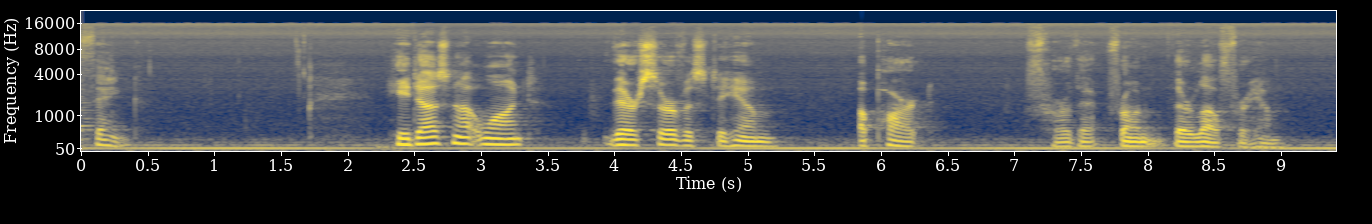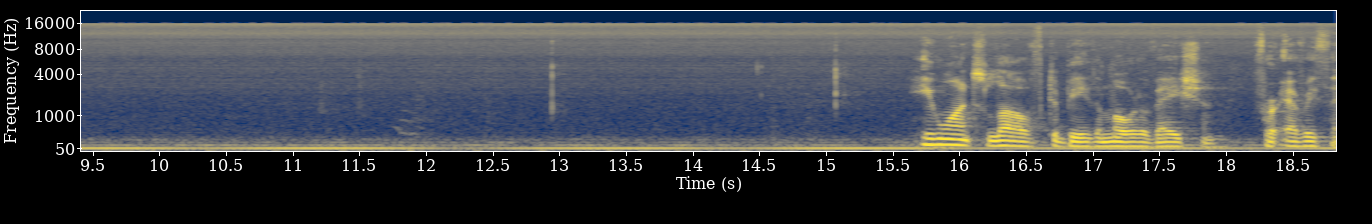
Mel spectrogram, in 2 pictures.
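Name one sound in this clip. An elderly man speaks calmly through a microphone, with long pauses.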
